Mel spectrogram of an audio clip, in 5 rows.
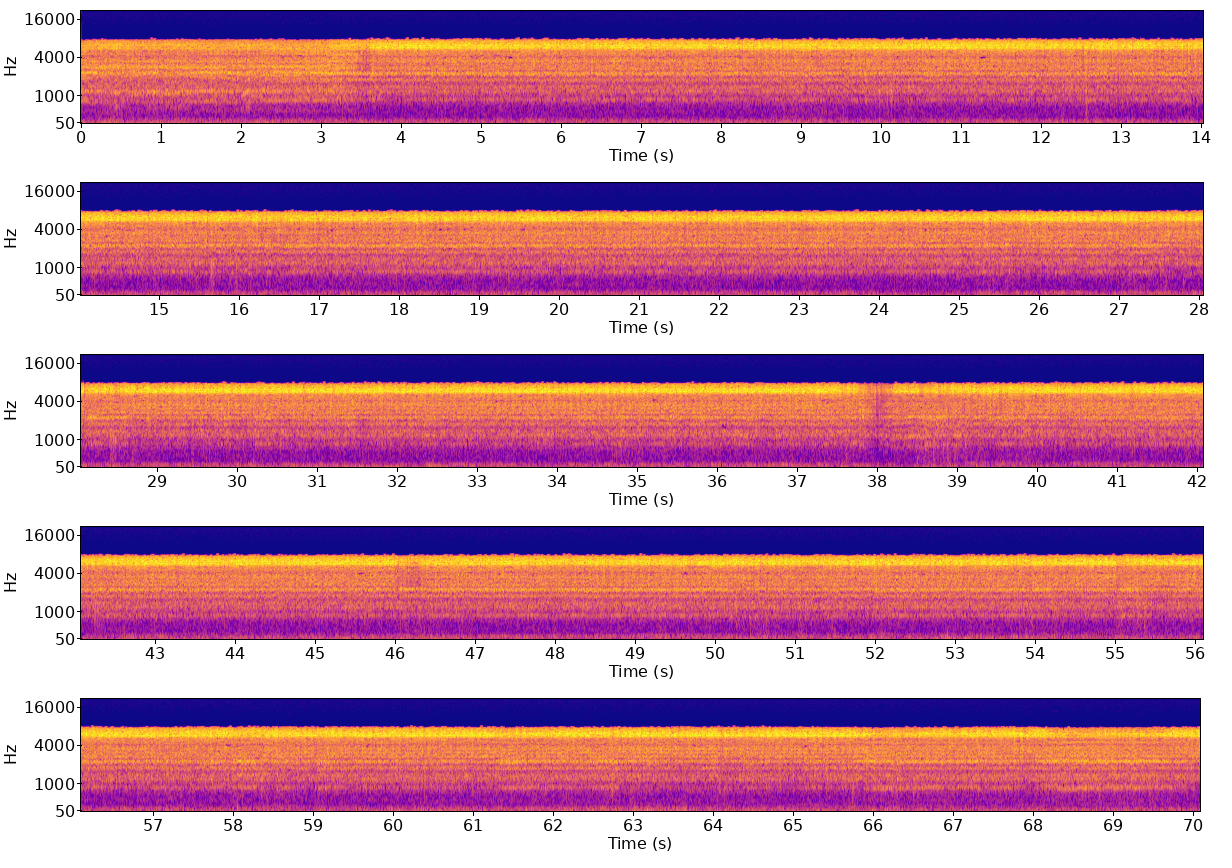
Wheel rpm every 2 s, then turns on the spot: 110, 120, 120, 110, 110, 120, 110, 120, 110, 120, 110, 110, 120, 120, 110, 120, 120, 110, 110, 100, 110, 110, 120, 120, 110, 120, 120, 120, 110, 120, 120, 120, 110, 110, 120.
none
